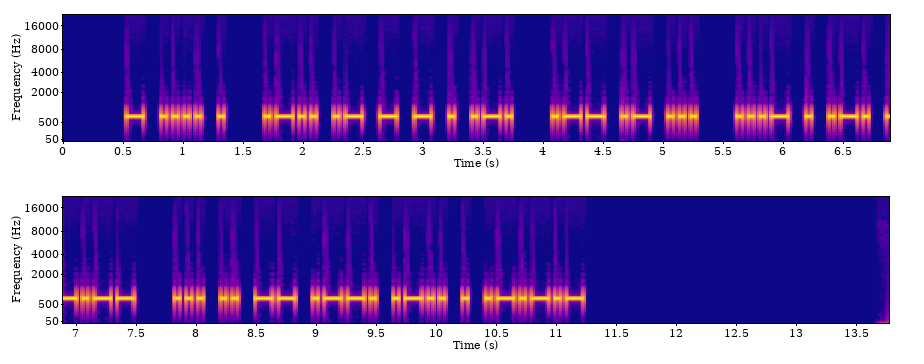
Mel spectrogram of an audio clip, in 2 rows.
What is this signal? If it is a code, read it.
Morse code, heard as a keyed tone, about 25 wpm, 700 Hz. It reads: THE LATTER WAS VERY SIMPLE.
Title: Sentences from Top 1600 Words 25wpm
